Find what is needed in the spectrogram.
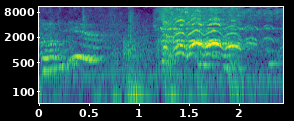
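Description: A person laughing hard in high-pitched, wavering squeals, with a rising whoop near the start and a longer warbling stretch in the second half.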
